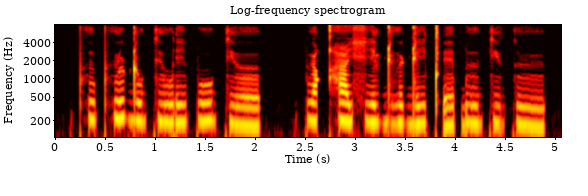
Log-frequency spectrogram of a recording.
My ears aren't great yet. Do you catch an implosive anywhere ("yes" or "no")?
yes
